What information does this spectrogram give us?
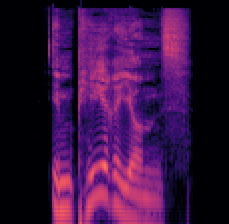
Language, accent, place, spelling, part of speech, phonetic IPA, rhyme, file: German, Germany, Berlin, Imperiums, noun, [ɪmˈpeːʁiʊms], -eːʁiʊms, De-Imperiums.ogg
- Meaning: genitive singular of Imperium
